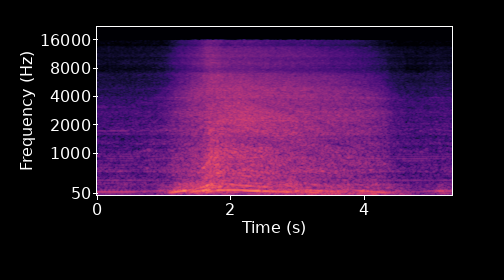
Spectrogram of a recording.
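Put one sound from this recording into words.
A car engine revs up loudly and then drops back.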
